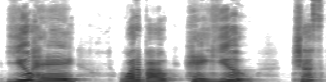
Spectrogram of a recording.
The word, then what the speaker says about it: Unhei: it's spelled u n h e i it's pronounced oh it's you hey the boy said like you hey what about hey you just then the bus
